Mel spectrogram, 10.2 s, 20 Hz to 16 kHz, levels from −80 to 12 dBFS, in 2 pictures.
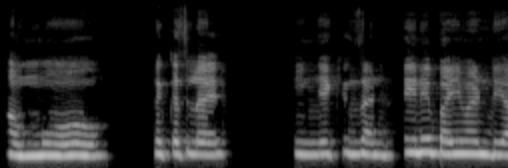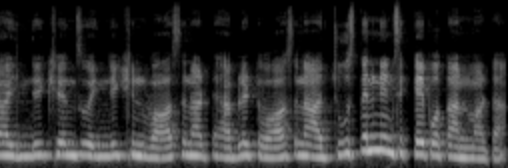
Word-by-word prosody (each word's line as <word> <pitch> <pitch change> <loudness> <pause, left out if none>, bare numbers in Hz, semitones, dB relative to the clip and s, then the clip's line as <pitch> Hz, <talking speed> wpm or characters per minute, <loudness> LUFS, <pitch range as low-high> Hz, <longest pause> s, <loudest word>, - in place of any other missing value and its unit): అమ్మో! 220 +1 +5 1.0
నాకసల 245 0 -1 1.0
ఇంజెక్షన్స్ 245 +1 -2
అంటేనే 235 +4 +1
భయమండి. 250 -1 +3
ఆ - - +1
ఇంజెక్షన్సు 225 +2 -2
ఇంజెక్షన్ 220 +1 -1
వాసన, 200 +6 -3 0.2
టాబ్లెట్ 210 +3 -4
వాసన 200 +4 -3
అది 190 0 -2
చూస్తేనే 260 +6 +1
నేను 280 -4 +3
సిక్ 260 -1 -5
అయిపోతానన్నమాట. 195 -7 -1
230 Hz, 95 wpm, -22 LUFS, 215-245 Hz, 1.0 s, అమ్మో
